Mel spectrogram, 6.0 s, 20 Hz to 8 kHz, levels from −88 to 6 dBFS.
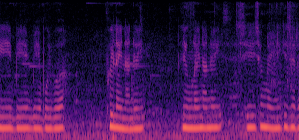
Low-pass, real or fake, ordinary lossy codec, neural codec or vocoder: none; real; none; none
